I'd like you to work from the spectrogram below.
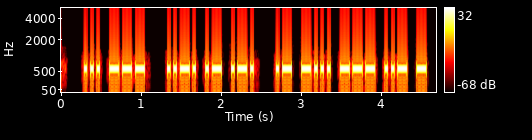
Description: Morse code, heard as a keyed tone, about 30 wpm, 570 Hz. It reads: SO FAR ABOUT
